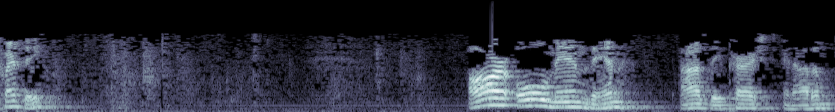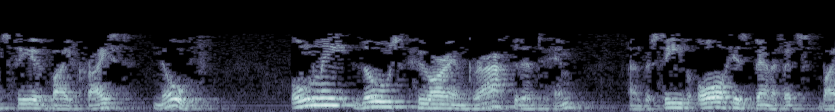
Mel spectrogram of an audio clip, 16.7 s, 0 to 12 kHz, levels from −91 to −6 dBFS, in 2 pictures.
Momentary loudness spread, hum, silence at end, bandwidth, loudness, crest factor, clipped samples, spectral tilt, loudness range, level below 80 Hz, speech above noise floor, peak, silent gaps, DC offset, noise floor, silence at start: 20 LU; none; 0 s; 4.4 kHz; -20 LUFS; 22 dB; under 0.1%; -9.5 dB/octave; 9 LU; -58 dBFS; 36 dB; 0 dBFS; none; under 0.1%; -57 dBFS; 0 s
